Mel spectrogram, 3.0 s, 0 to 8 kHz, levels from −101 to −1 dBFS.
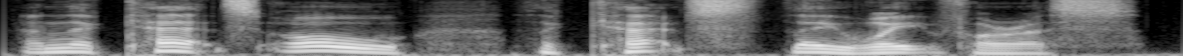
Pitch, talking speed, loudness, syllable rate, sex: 145 Hz, 180 wpm, -18 LUFS, 4.2 syllables/s, male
